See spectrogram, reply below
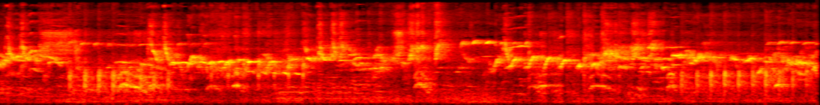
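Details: Competition singing by a white-rumped shama in Indonesia, newly out of moult and performing for the first time; fast strings of clear whistled notes, chattering rattles and rising phrases, with other birds and spectators audible behind.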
